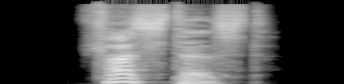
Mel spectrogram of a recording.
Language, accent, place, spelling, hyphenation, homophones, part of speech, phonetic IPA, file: German, Germany, Berlin, fasstest, fass‧test, fastest, verb, [ˈfastəst], De-fasstest.ogg
- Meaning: inflection of fassen: 1. second-person singular preterite 2. second-person singular subjunctive II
